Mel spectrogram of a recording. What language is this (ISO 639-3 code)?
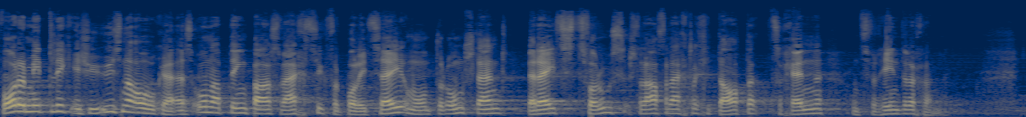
gsw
